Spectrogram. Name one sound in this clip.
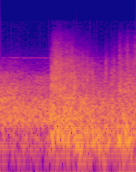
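Jet planes roar past overhead.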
